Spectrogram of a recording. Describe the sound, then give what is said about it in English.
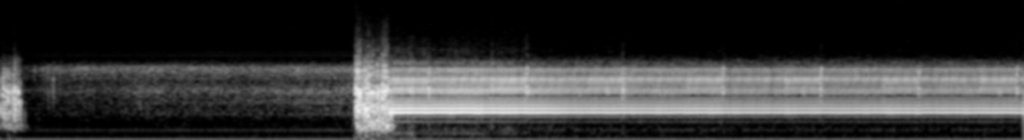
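An old step-by-step or crossbar telephone dial tone: a steady, buzzy harmonic drone that starts fairly quiet, then jumps after a couple of seconds to a louder, richer buzz that holds evenly. “The old step-by-step and crossbar dial tone sounded something like this.”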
